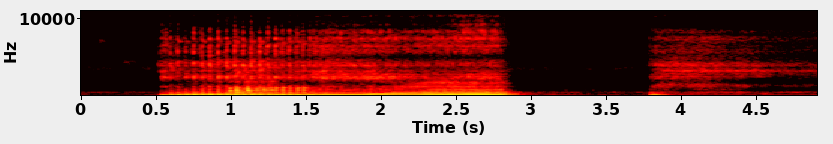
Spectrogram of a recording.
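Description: Loud, deep, rattling snore on a long inward breath, then a quieter breath out; heavy snoring.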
